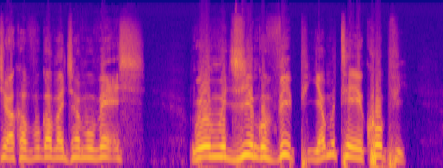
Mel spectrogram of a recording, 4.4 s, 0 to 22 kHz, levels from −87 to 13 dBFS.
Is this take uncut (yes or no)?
yes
